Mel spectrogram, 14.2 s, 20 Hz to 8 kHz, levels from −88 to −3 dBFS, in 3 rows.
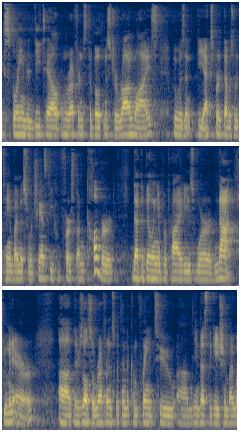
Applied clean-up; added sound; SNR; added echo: neural separator model SepFormer DNS4.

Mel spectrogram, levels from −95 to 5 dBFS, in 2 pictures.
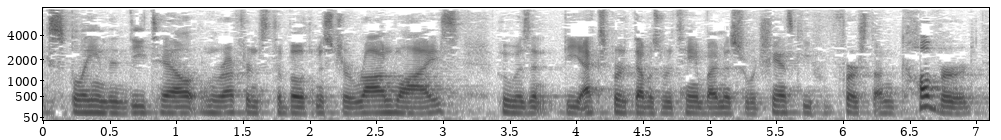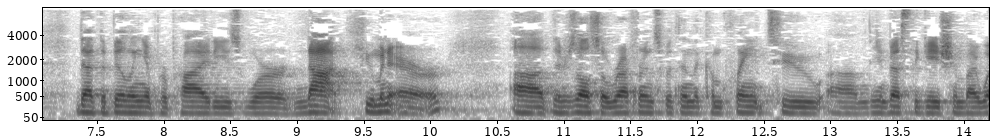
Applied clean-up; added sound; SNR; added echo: none; none; none; none.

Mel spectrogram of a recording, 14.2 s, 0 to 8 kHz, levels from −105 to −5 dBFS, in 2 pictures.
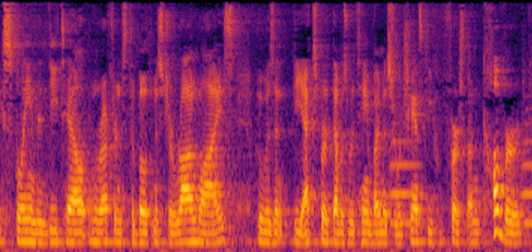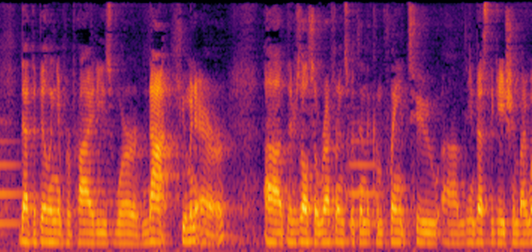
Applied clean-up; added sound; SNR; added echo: none; Brass instrument; 15 dB; reverberation time 2.5 s.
